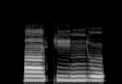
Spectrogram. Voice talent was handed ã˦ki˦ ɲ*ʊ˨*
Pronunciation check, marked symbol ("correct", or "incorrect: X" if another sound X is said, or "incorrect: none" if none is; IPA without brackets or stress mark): incorrect: ʊ˦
